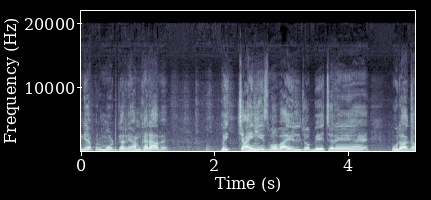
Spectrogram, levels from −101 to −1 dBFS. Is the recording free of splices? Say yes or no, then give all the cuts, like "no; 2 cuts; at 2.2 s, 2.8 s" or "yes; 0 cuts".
yes; 0 cuts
